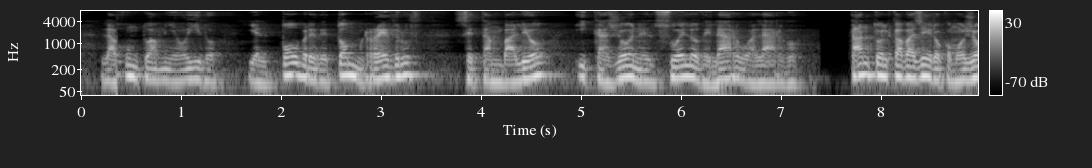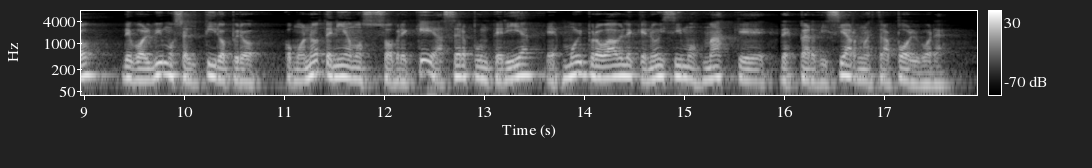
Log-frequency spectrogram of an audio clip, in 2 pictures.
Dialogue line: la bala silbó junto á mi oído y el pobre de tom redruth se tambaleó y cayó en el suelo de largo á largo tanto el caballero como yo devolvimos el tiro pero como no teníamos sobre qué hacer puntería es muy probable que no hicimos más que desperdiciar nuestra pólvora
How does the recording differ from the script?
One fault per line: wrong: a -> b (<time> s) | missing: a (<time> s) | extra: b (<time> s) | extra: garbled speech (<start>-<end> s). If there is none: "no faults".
missing: bala silbó (0.3 s)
